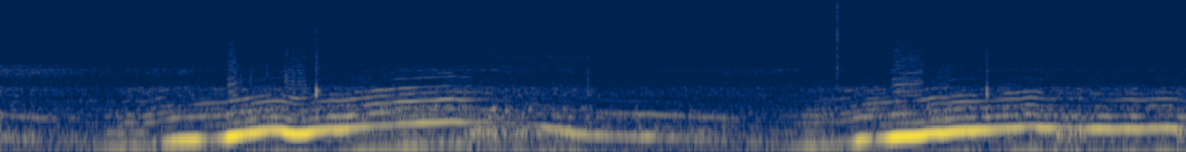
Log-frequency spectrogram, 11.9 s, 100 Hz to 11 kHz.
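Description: C8 Corvette Z06's 5.5-litre flat-plane-crank V8 pulling in second gear at low speed, heard from inside the cabin. It revs up about two seconds in, eases off midway, and revs up again about eight and a half seconds in.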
